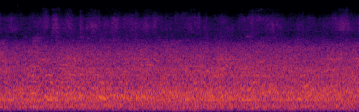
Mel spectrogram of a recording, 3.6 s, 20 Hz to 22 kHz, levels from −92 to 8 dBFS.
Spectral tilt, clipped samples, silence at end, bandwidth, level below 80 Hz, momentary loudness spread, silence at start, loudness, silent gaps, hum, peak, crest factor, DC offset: -4.5 dB/octave; under 0.1%; 0 s; 16.5 kHz; -70 dBFS; 1 LU; 0 s; -31 LUFS; none; none; -18 dBFS; 14 dB; under 0.1%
